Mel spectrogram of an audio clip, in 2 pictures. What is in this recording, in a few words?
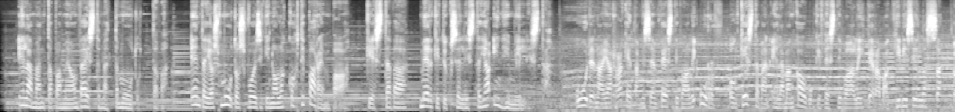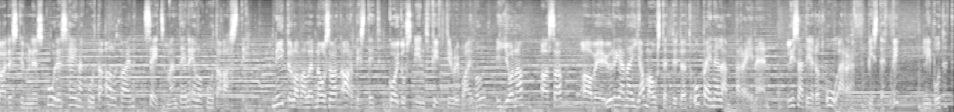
finnish commercial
